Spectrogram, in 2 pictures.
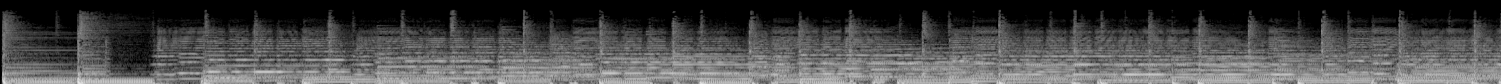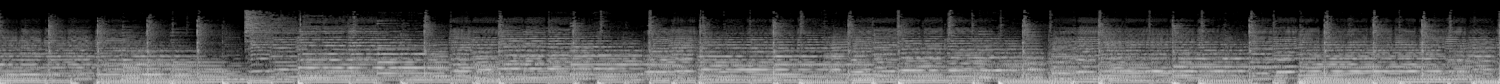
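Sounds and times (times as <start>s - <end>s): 
bossa jazz orchestra: 0.0s - 29.9s.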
